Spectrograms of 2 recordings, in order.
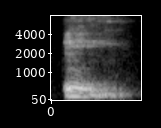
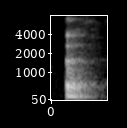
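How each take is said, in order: First: The vowel is full and strong, like 'ay'. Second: The vowel is short and reduced, like 'uh'. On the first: The speaker calls it wrong. "instead of saying a" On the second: The speaker calls it right. "you will hear me mentioning uh"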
